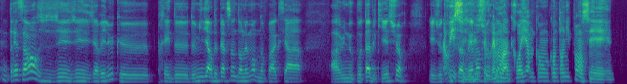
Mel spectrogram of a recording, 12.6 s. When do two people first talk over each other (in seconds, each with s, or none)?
8.8 s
